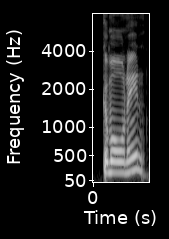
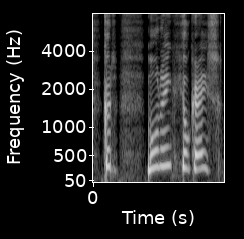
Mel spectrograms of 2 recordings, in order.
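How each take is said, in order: First: Bright, friendly hello raised high; cheerful greeting. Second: Put-on much higher, polite young Jocasta, a touch breathless; young woman voiced. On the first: A narrator's reading. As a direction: greet her breezily from the pit's edge. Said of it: "he said cheerfully". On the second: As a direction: play a well-mannered girl treading water.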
